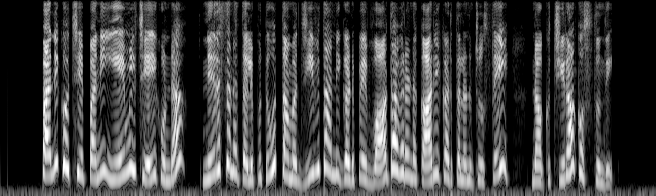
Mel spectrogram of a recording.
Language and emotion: Telugu, angry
